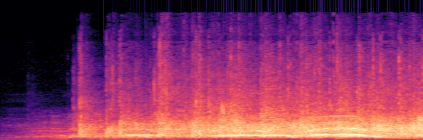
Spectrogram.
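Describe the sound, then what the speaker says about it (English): Audience applause fills a tech summit hall, rising quickly from near-silence into sustained, dense clapping that holds steady and loud to the end, with a voice faintly audible beneath it. "I really love all this applause"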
